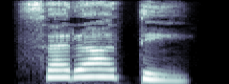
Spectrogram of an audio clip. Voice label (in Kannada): "ಸಾರತಿ", Kannada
